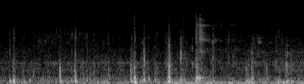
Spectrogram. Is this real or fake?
real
